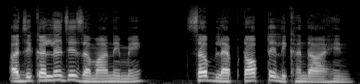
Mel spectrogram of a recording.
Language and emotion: Sindhi, neutral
